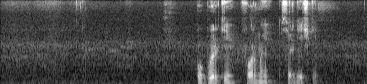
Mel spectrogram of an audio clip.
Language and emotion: Russian, neutral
